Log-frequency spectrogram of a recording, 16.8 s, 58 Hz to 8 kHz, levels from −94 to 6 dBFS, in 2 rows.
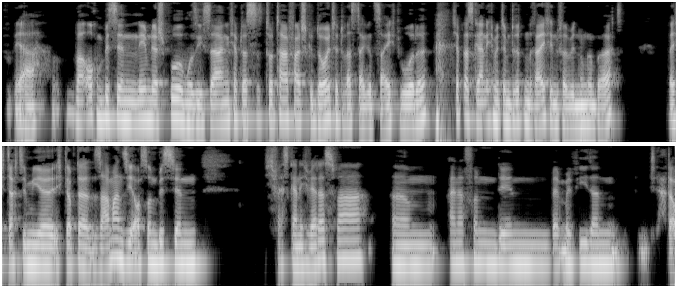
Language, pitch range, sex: German, 115-140 Hz, male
